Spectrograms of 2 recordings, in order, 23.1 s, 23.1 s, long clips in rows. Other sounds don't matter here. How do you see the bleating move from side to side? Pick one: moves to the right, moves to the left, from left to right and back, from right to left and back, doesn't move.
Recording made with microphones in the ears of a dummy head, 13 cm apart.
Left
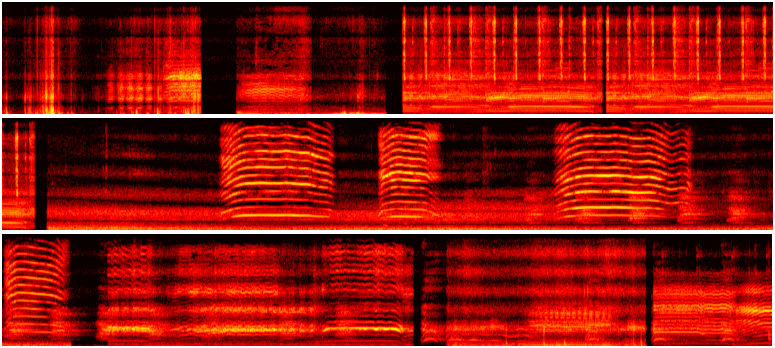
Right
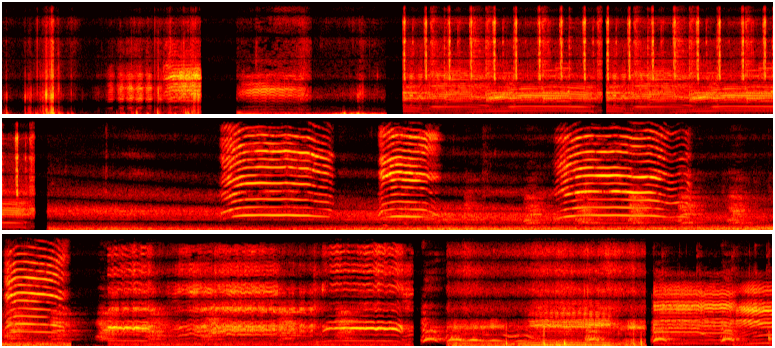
moves to the right.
